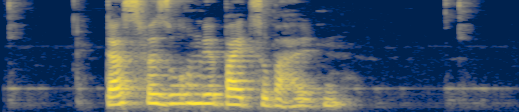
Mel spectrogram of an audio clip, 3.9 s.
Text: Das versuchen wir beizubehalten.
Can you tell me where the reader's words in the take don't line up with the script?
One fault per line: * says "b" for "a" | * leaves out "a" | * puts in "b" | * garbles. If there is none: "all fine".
all fine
